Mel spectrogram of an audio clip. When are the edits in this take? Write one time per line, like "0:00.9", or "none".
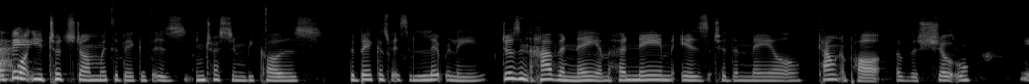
0:01.5
0:02.0
0:03.9
0:04.9
0:07.1
0:08.1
